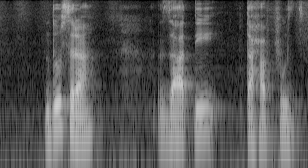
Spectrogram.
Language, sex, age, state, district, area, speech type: Urdu, male, 18-30, Bihar, Gaya, rural, spontaneous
